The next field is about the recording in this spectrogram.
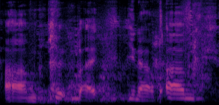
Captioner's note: laughter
